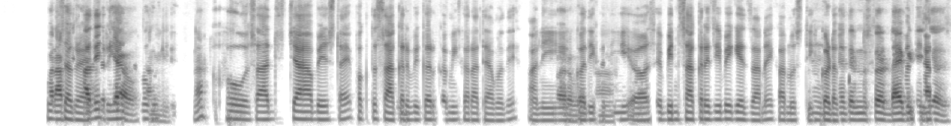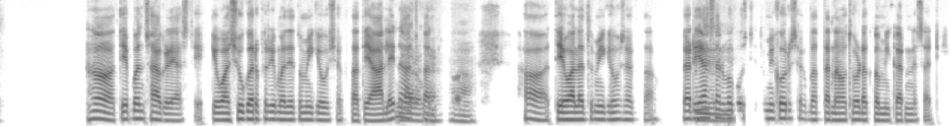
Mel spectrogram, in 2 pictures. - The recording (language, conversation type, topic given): Marathi, podcast, दिवसात तणाव कमी करण्यासाठी तुमची छोटी युक्ती काय आहे?
- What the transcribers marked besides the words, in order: distorted speech; static; other background noise; other noise; tapping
